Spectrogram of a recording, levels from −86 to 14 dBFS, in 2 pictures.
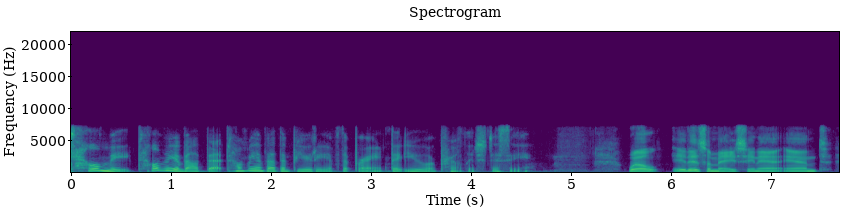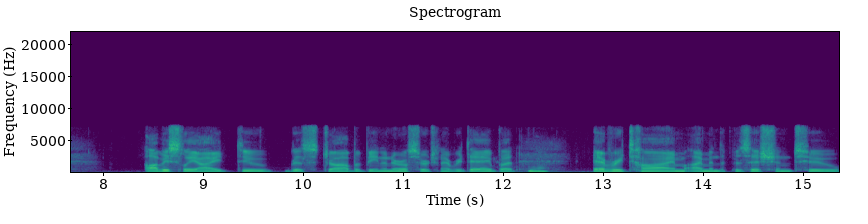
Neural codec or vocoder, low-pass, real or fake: none; 7.2 kHz; real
